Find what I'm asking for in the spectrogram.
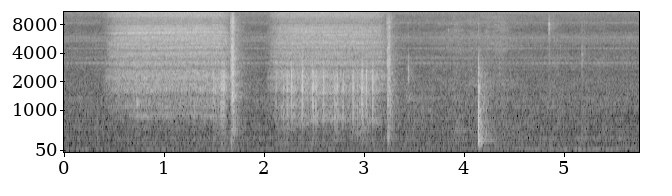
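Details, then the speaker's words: Mazda B2000/B2200/B2600 vacuum solenoid, disconnected and de-energized: air blown through the side line passes freely and comes out the air filter, two soft one-second hissing bursts with clicks between; normal airflow through de-energized solenoid. "we should be able to blow air through this side line and hear it coming out of the air filter"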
